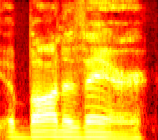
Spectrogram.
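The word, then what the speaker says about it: Bon Iver: It's supposed to be Bonav. that. It's Bon Ivor. I don't care what anyone says.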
